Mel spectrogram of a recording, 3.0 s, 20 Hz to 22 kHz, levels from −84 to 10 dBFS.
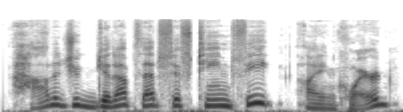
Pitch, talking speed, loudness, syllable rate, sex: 165 Hz, 200 wpm, -18 LUFS, 5.7 syllables/s, male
